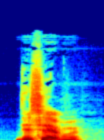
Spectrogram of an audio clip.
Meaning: first/third-person singular present subjunctive of desservir
- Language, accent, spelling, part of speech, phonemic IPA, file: French, Canada, desserve, verb, /de.sɛʁv/, LL-Q150 (fra)-desserve.wav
